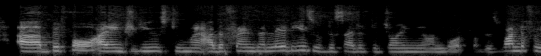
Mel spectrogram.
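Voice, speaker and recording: This woman has a fairly high pitch, a dark, mellow tone and a somewhat breathy quality, talking at a fairly quick pace with ordinary pitch variation in a dry, close sound with no echo. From India, New Delhi. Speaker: podcast host. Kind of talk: casual podcast chat.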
